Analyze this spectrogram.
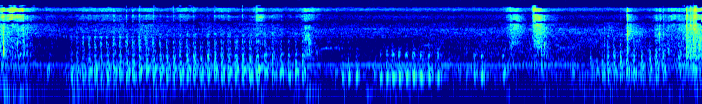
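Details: Pet guinea pig named Max during cage cleaning, giving a low, rapidly pulsed rumbling call that throbs steadily for several seconds, with brief rustling and handling noises around it indoors.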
